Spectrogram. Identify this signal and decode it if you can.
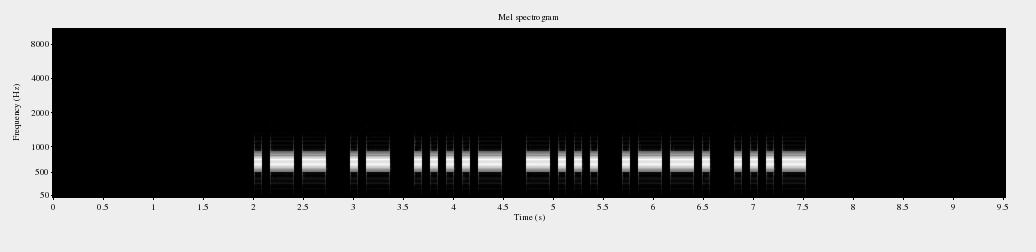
Morse code, heard as a keyed tone, about 15 wpm, 700 Hz. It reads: WA4BPV
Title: USA Call Signs - 6 Characters - Repeated 3x - 15wpm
